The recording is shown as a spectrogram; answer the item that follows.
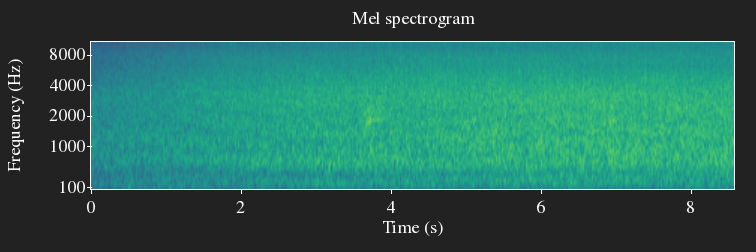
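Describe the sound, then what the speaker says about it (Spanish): Steady rushing water of the Guadalevín River with no breaks, loud and close, a continuous broad wash of flowing current. "Bueno, pues este es el río que hay que cruzar."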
